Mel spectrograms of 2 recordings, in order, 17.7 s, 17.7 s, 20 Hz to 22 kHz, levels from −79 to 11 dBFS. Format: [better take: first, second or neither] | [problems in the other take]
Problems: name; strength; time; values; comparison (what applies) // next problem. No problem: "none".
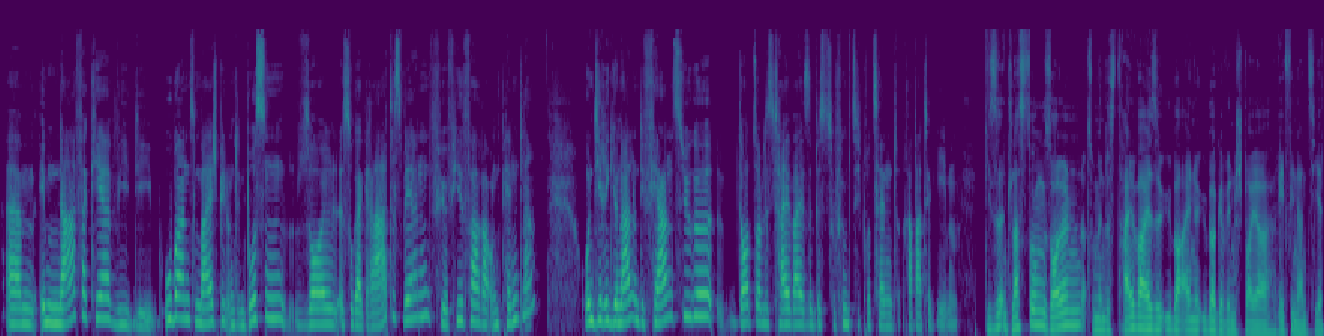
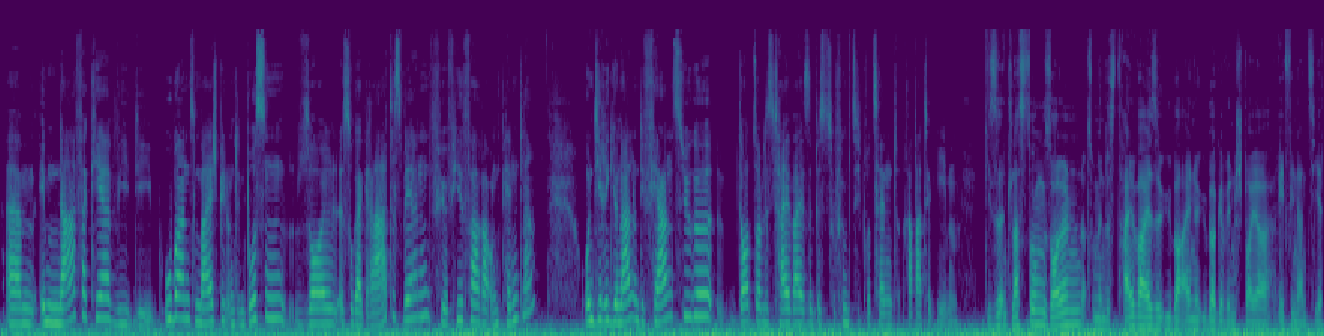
first | low rumble; faint; throughout; 25 dB below the speech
